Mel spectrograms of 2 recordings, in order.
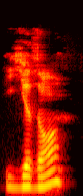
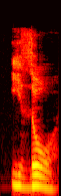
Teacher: So the schwa was deleted, which only leaves the consonant y at the beginning, and this became a plain vowel e in Syriac.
